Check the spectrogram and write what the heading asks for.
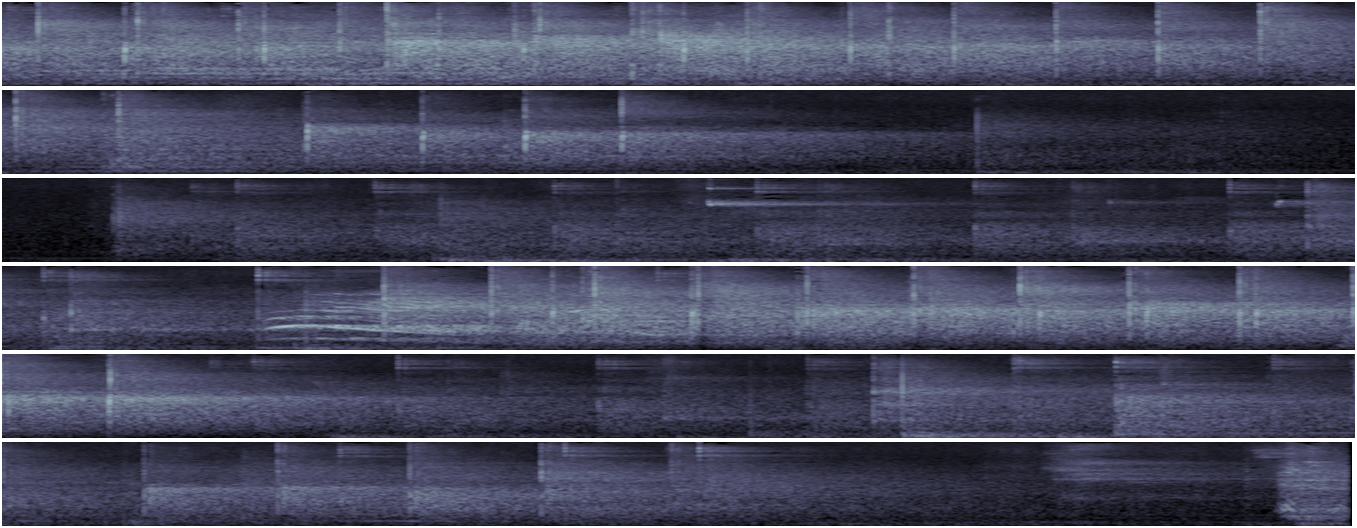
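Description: Table tennis ball clicking sharply off bats and the table, with voices and shouts ringing out in a large echoing hall.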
